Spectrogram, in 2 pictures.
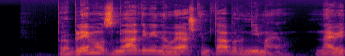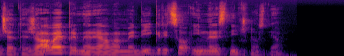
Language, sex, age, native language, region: Slovenian, male, 30-49, Slovenian, Savinja region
